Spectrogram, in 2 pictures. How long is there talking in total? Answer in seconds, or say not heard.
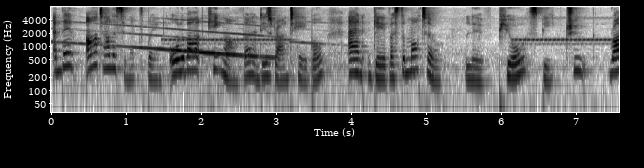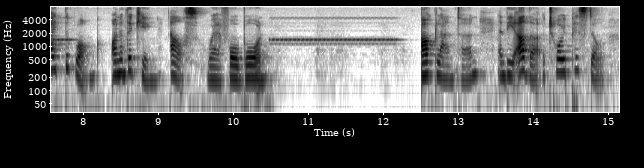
13 s.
